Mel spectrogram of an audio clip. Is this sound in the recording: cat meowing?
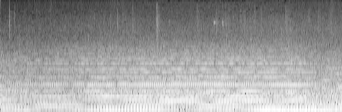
no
